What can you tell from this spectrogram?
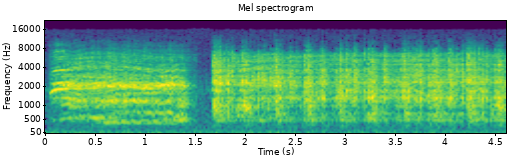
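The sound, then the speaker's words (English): A horse pulling a carriage that carries a casket to La Raclette whinnies loudly, a high quavering neigh, then after a short pause breaks into a rougher, fluttering whinny that carries on for several seconds. No one speaks. “Two doctors confirm her death, and her body is placed in a casket and taken via horse-ridden carriage to La Raclette, where the Cambaceres family plot stands.”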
